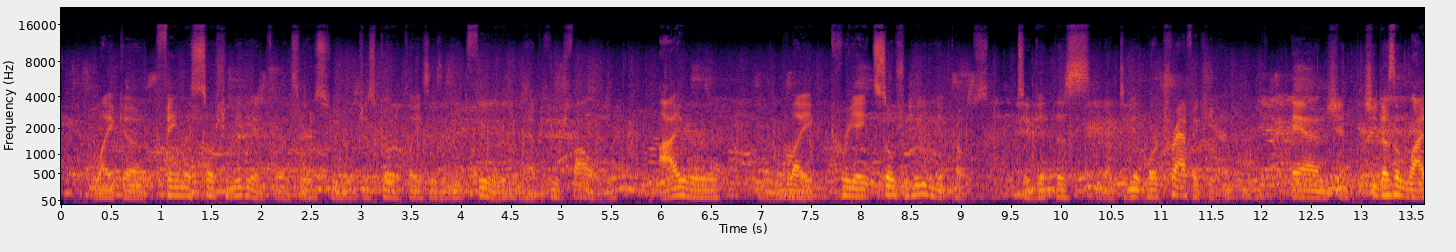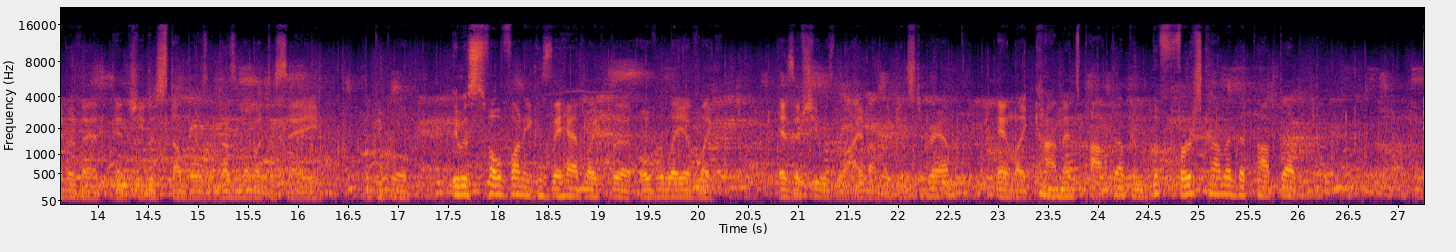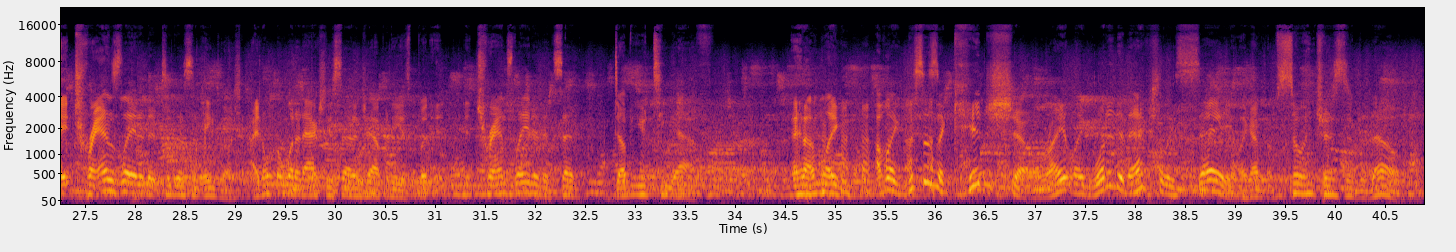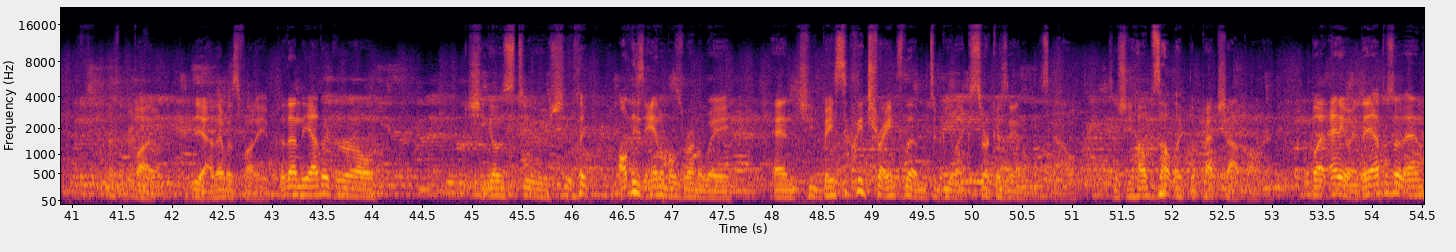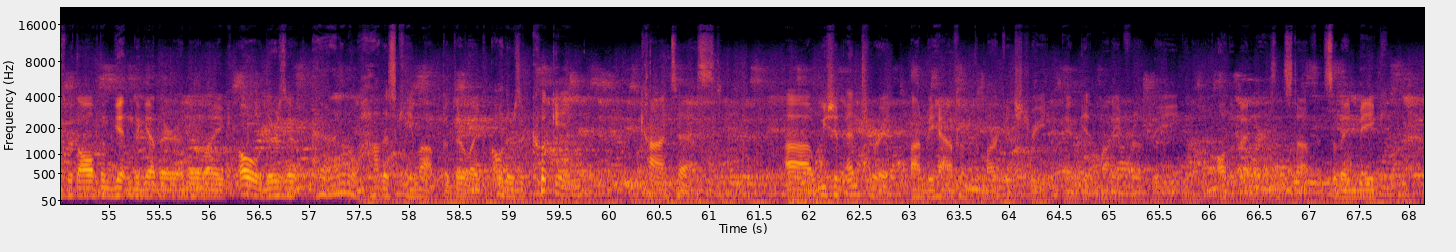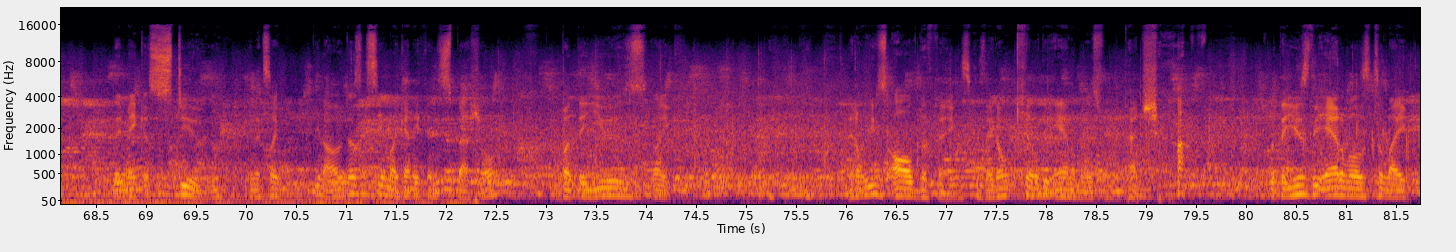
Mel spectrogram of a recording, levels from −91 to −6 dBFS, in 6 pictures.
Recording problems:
chatter from many people; loud; throughout; 3 dB below the speech

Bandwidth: 16 kHz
